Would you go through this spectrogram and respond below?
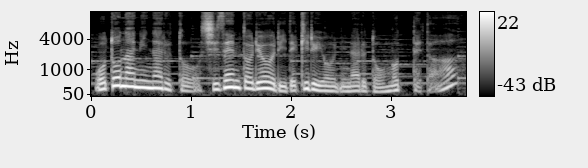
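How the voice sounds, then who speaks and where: A woman's voice: fairly low pitch, sing-song, normal speed, dark tone, soft background music. A woman playing a laid-back adult schoolteacher in a Japanese voice drama, talking in a casual, nonchalant, teasing way. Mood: wry, teasing. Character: wry, laid-back adult female schoolteacher, quietly indulgent. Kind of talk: Japanese voice drama acting, natural dialogue.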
